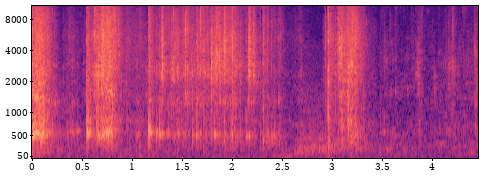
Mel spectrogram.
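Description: Ice cubes clatter into a plastic cup.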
